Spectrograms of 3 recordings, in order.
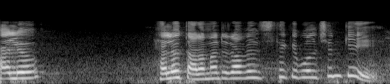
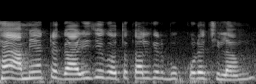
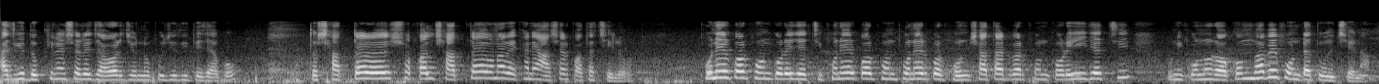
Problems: none marked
